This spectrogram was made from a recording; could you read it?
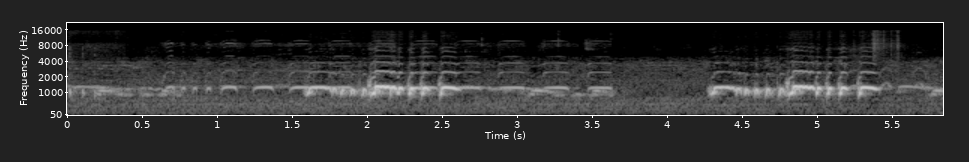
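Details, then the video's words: Local zebra dove song used to draw other doves into cooing: soft rolling coos build into loud, stuttering trilled phrases twice, about two seconds apart, with a steady hiss underneath. "pancingan terampuh untuk merangsang bunyi burung perkutut lokal"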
